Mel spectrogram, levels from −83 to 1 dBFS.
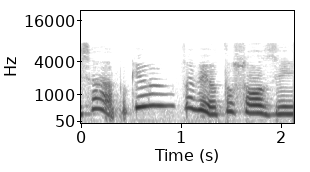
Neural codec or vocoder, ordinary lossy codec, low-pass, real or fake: none; none; none; real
